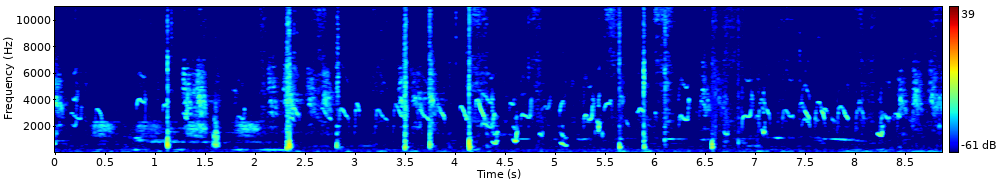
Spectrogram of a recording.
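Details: Several grey francolin chicks giving thin, high peeps in quick, overlapping series. Sharp clicks and taps mark the background at irregular intervals.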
